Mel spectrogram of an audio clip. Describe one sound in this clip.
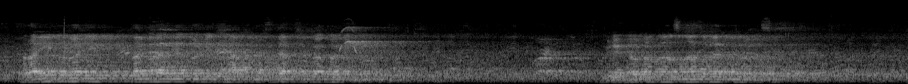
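A man speaks loudly, echoing in a large hall.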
